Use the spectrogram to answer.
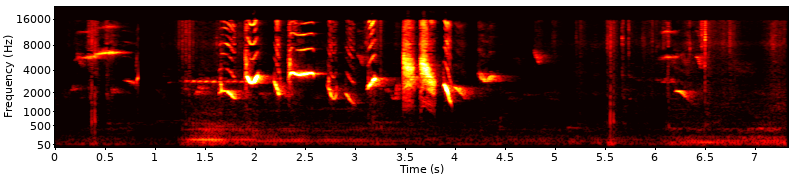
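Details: Common iora song used to prompt other birds to sing: a dense burst of sharp chips and looping whistles over about three seconds, bracketed by quiet soft notes and low background hum.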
